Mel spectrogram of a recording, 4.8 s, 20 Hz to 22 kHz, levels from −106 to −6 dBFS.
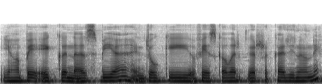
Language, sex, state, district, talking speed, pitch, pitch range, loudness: Hindi, male, Chandigarh, Chandigarh, 160 wpm, 120 Hz, 115-120 Hz, -16 LUFS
